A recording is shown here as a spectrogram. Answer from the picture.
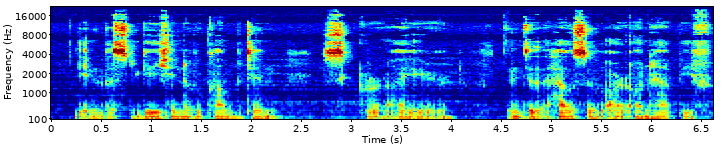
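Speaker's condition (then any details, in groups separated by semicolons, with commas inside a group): No condition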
